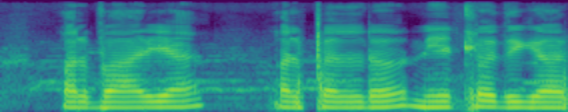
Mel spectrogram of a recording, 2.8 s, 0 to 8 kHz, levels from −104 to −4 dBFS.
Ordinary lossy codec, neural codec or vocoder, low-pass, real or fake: none; none; 7.2 kHz; real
